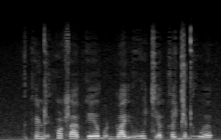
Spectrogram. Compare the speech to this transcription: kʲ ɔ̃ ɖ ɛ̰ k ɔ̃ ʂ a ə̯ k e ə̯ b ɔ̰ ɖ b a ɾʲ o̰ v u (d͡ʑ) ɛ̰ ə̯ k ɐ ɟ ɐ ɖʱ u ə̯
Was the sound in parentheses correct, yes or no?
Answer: no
